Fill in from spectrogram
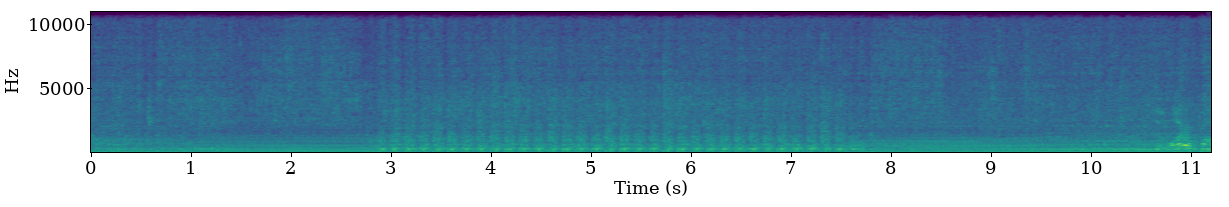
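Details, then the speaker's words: Seaflow water pump on a switch in a food truck, water heater also on: a quick even pulsing buzz over a steady hum, running about five seconds then fading; the pump works normally. "there you go there's your water pump you can hear"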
